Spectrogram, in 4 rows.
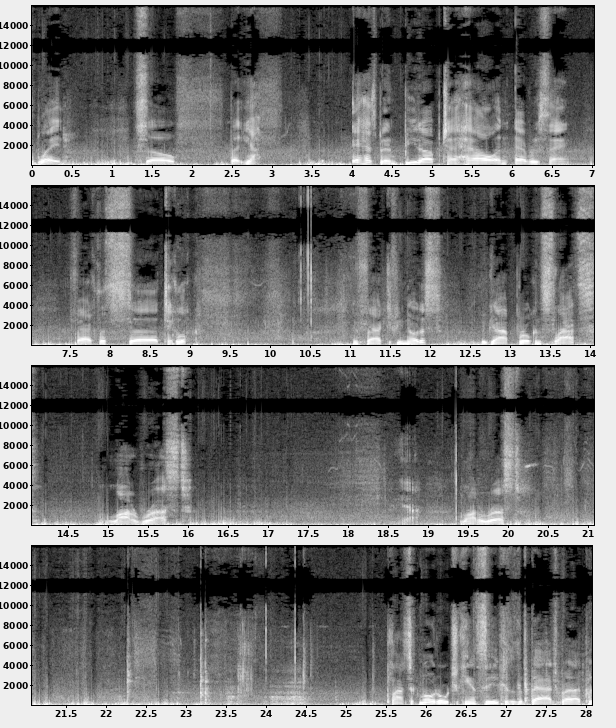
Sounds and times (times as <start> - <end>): Speech: 0.0 - 0.6, 1.3 - 1.9, 2.5 - 3.0, 4.0 - 6.8, 7.5 - 9.2, 11.0 - 14.2, 14.9 - 16.2, 18.5 - 20.3, 25.5 - 28.0
Wind: 0.0 - 28.0.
